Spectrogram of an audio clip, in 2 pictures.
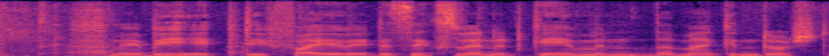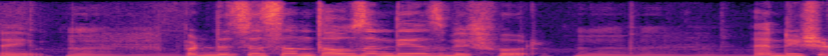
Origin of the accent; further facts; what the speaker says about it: Kerala, India; my hometown, my state, Kerala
